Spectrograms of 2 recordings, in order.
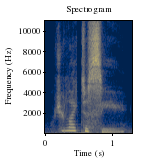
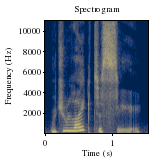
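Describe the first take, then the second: First: Whispered sinister offer; taunting whisper. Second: Said in the usual way. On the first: A narrator's reading. Eric taunting Christine, whispered. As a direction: breathe it as a threat.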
